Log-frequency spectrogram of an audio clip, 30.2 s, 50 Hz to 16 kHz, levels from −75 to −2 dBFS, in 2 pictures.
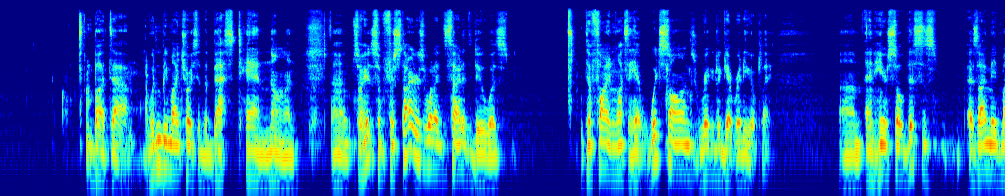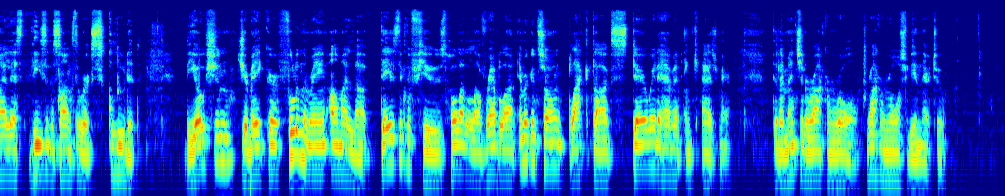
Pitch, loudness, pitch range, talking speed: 110 Hz, -27 LUFS, 85-130 Hz, 185 wpm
